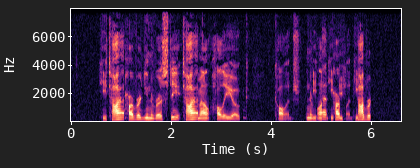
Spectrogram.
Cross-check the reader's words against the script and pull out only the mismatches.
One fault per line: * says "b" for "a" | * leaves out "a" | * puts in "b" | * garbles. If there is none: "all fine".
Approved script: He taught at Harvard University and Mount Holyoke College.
* leaves out "at"
* says "taught" for "and"
* garbles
